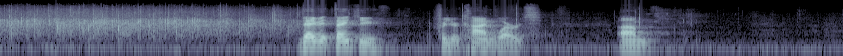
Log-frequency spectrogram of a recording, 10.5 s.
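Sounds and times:
crowd applauding: 0.0 - 4.1
speech: 3.8 - 4.8, 5.5 - 6.8, 7.7 - 8.3.

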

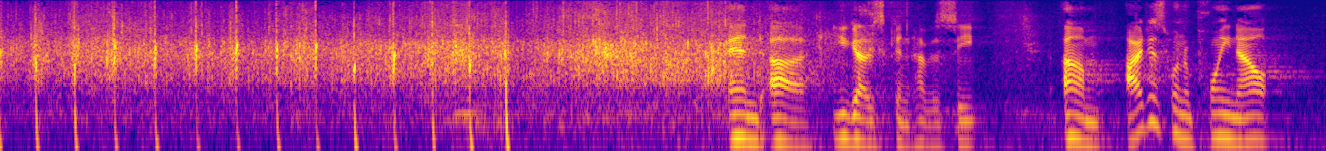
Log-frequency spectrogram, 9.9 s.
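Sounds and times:
audience clapping: 0.0 - 6.8
speech: 5.5 - 9.6.

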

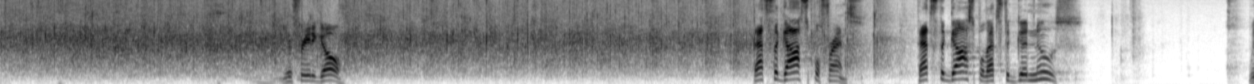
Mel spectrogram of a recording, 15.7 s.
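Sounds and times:
audience applause: 0.0 - 11.3
speech: 3.5 - 4.4, 9.4 - 10.8, 11.5 - 13.5.

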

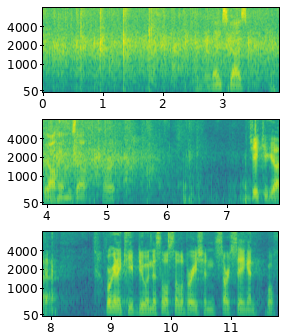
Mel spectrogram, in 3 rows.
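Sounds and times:
audience applause: 0.0 - 6.5
speech: 2.6 - 5.3, 7.4 - 8.1, 8.9 - 11.7.

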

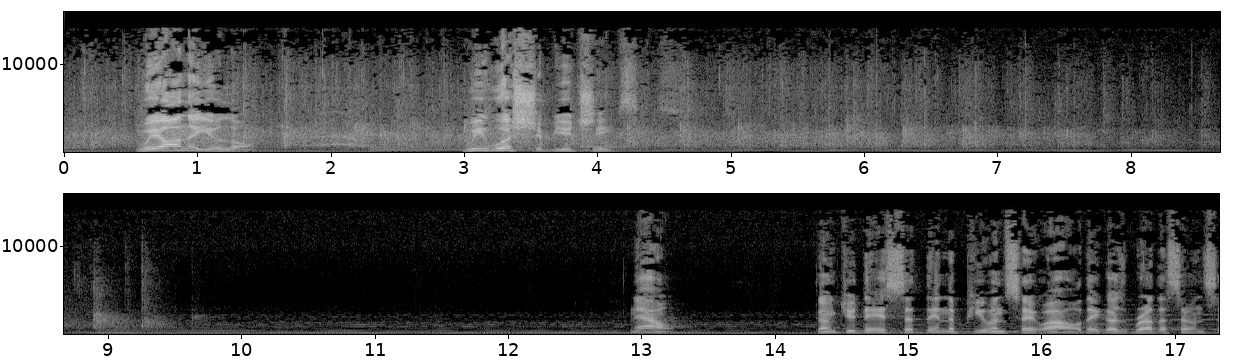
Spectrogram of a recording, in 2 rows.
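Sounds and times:
audience clapping: 0.0 - 9.9
speech: 0.5 - 1.5, 3.0 - 4.4, 14.3 - 17.3.

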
